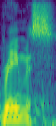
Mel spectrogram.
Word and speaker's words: Ramis: Isn't it Ramis with a long A? – I've always heard Ramis.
